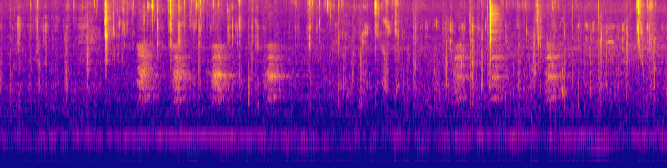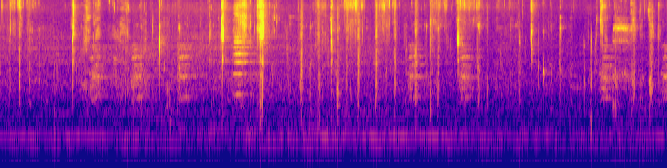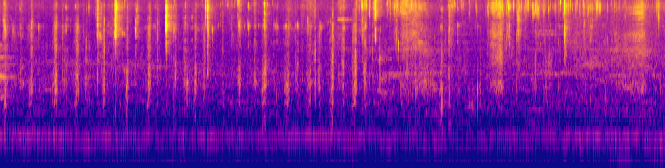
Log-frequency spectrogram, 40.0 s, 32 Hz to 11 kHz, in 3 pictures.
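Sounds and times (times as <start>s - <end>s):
close-miked chewing: 0.0s - 39.9s
short pitched squeak: 17.9s - 18.5s.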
